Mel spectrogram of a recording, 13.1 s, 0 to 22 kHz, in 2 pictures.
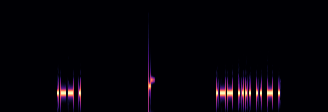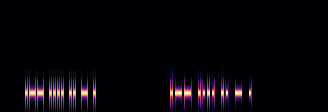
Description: Morse code, heard as a keyed tone, about 28 wpm, 700 Hz. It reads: WE WHITE WHITE WHITE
